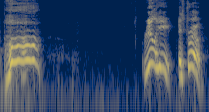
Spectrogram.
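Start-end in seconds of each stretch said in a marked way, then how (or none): 0.1-0.8 sharp high yelp of pain; pained cry. Real, not acted. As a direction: cry out from the burn. Burning from hot sauce.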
